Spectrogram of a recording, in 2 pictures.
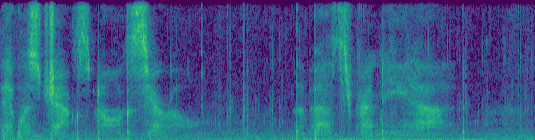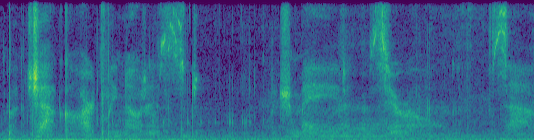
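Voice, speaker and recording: A woman whispering very slowly, with long, frequent pauses, big swings in loudness, and noticeable background noise. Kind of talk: storybook reading. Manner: soft-spoken.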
